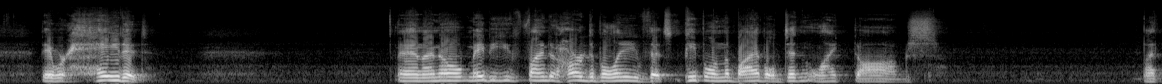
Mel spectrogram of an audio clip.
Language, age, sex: English, 50-69, male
